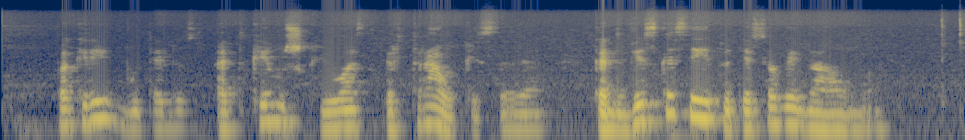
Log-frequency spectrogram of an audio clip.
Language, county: Lithuanian, Panevėžys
